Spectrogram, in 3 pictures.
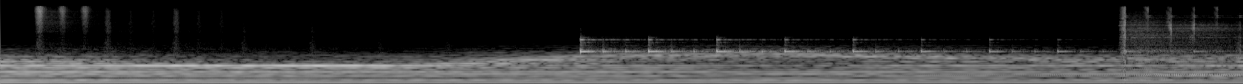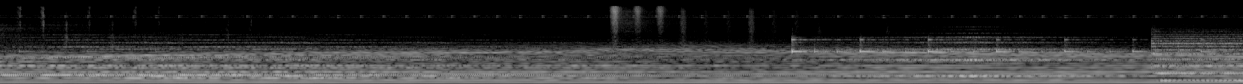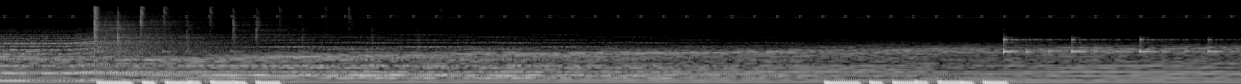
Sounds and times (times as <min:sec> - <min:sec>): Music: 0:00.0 - 0:37.2.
